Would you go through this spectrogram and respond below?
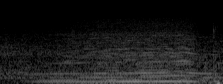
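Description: A race car engine in NASCAR Racing 2003 drones steadily and faintly at Watkins Glen while the car reverses out of the gravel, a sustained mid-pitched hum building slightly with no talking.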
